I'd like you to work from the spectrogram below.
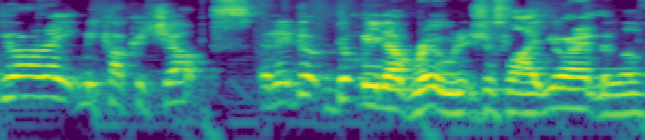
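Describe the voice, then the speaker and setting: Talking very fast, a man is heard through noticeable background noise. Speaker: drag queen, reality show contestant. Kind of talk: casual interview chat. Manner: animated.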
